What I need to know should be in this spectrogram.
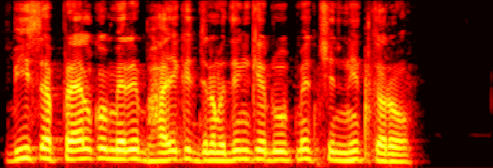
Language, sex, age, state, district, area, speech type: Hindi, male, 45-60, Uttar Pradesh, Bhadohi, urban, read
